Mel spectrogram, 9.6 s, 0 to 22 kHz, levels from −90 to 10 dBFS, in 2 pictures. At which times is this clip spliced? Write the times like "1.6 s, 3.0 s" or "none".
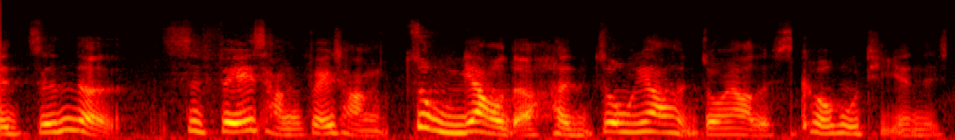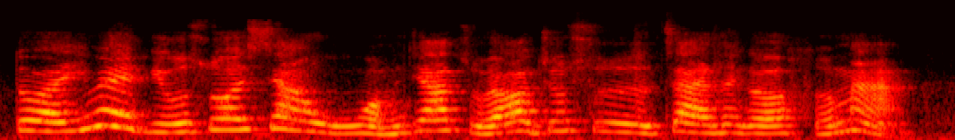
none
